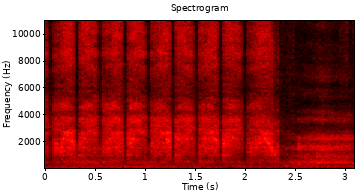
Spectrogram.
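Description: Hand-sanding a wooden archtop guitar headstock makes about ten steady, close back-and-forth rubbing strokes, then trails off into a softer scrape.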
